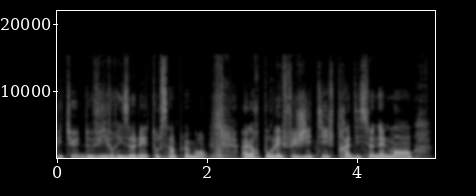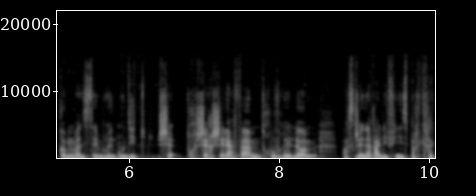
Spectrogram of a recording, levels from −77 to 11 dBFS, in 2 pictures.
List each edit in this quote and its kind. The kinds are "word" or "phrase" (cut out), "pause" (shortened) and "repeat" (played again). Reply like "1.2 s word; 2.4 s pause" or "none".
5.3 s word; 5.8 s phrase; 7.7 s word; 9.0 s word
